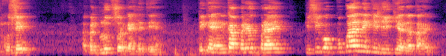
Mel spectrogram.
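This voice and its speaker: Man, teacher, high voice, patient repeated explanations, stretched vowel demos, roomy echo, set back from the mic. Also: a little mellow. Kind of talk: classroom lesson. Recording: echoey room, mic at a distance, faint noise.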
